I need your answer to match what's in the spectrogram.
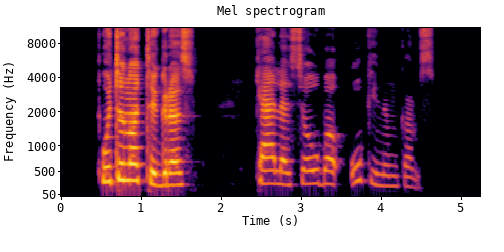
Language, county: Lithuanian, Vilnius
